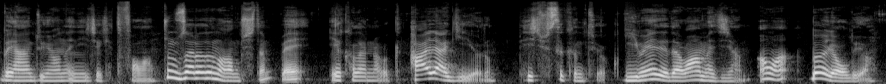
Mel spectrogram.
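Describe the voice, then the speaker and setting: A woman's voice: mid-range voice, creaky, darkish tone. A young woman vlogging in a rambling, chatty stream of thought while she sorts her wardrobe, laughing often. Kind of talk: casual stream-of-consciousness chat.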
